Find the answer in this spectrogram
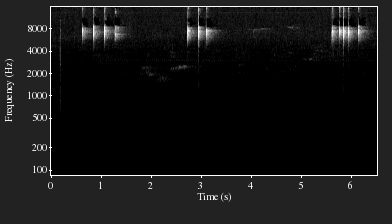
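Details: European robin singing in a Ukrainian forest: quick bursts of three to five very high, sharp ticking notes separated by pauses, with a few soft lower whistled notes in between.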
